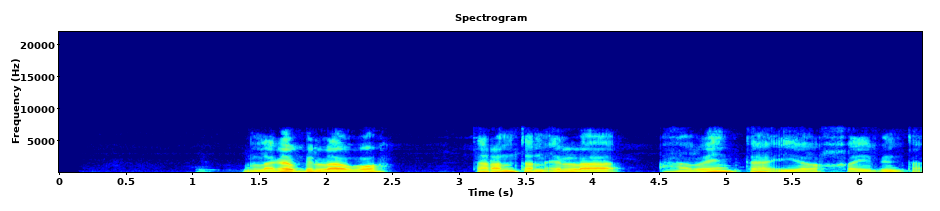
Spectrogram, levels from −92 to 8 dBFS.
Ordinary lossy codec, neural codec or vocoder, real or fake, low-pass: Opus, 64 kbps; codec, 24 kHz, 6 kbps, HILCodec; fake; 7.2 kHz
